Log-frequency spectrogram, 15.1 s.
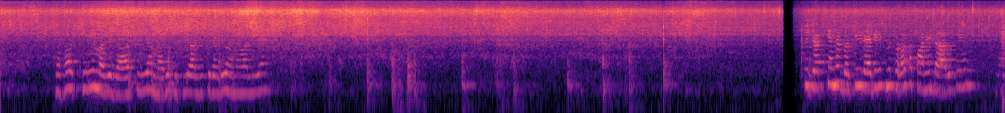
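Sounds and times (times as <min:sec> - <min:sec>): potatoes sizzling in a pan: 0:00.0 - 0:15.0
spatula scraping and tapping pan: 0:03.5 - 0:10.3.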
